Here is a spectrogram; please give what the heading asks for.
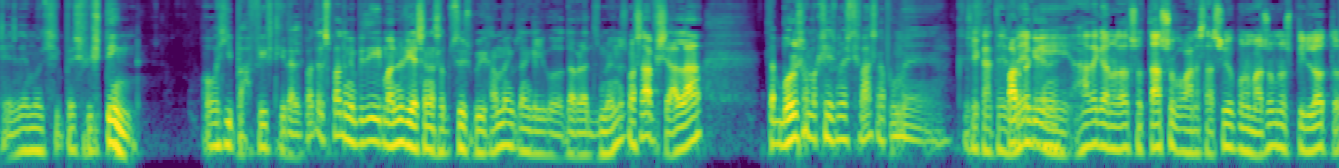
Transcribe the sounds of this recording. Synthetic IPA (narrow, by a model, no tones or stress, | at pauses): celemoç̥sipesfift̪in | o̞̰çipɐfift̪i̥ce̞t̪ɐlespɐt̪elespɐnd̪o̞nep̬iðimɐnuɾʝɐse̞nɐs̬ɐpot̪sθɾispuixɐmeit̪ɐnce̞liɣo̞d̪ɐvɾɐt̪izme̞nozmɐsɐfi̥se̞ɐlɐ | θɐbo̞ɾusɐme̞kse̞ɾizmest̪i̥fɐsinɐpume̞̰kseieskɐt̪epɐd̪oɐ̰nðeɡɐnolɐðost̪o̞t̪ɐsoepopɐnɐst̪ɐsiopuono̞mɐzomeno̞spilo̞t̪o̞s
